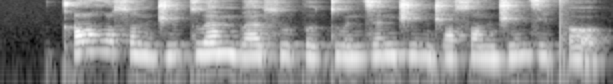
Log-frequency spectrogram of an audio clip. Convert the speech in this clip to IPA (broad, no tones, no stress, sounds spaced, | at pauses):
kʼ ɤ ðˤ u sˤ u n d͡ʒ i tʷ a m b a sʷ ə˞ p ɤ tʷ ə˞ n z ə n d͡ʒ i n d͡ʒ ɔ sˤ ə˞ n d͡ʒ ɨ n z i pʼ ɔ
